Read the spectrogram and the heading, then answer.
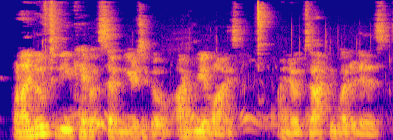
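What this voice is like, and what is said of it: Canadian accent. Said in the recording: “I'm from Canada, if you couldn't tell from the accent.”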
